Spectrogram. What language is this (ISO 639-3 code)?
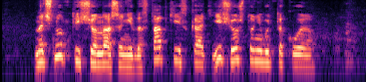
rus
